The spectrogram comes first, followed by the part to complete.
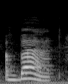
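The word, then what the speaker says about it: abet: And the pronunciation will be a bat. So don't say a bat.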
